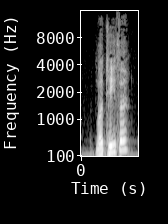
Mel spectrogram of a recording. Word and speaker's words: Latifah: I will say I was watching, what's Queen Latifah? – Yes. – I'm saying it wrong. Queen what? – Latifah. – Latifah. Yeah. I said it wrong.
